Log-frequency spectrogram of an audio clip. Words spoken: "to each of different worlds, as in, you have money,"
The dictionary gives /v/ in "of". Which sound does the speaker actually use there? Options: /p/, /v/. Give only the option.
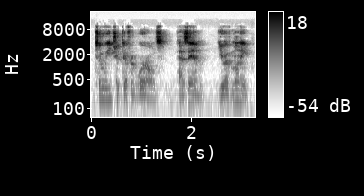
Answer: /v/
